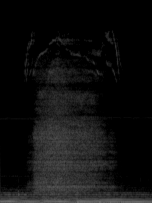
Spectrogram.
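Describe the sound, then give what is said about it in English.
A deep cleansing breath drawn in slowly, a soft breathy hiss that swells and fades once over a steady, faint musical drone. “Let's begin with that nice cleansing breath all the way in”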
